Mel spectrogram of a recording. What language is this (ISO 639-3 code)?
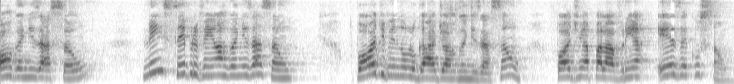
por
